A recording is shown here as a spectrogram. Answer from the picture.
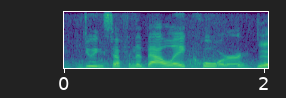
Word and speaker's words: corps: You know, you start doing stuff in the ballet core. Yeah. Which is like it's spelled like corpse. Yeah. The core to ballet. So that's like the group like the military corps.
